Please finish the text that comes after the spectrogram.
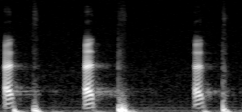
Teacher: sifat huruf ta itu ada alhamsu ya alhams keluar nafas maka ketika sukun itu ada sedikit seperti berdesis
